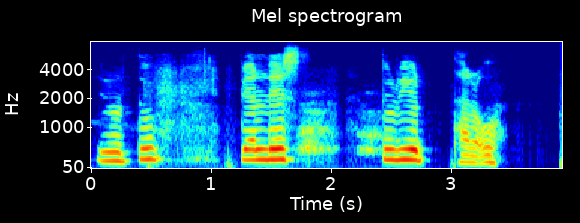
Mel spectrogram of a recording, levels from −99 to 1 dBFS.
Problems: low volume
